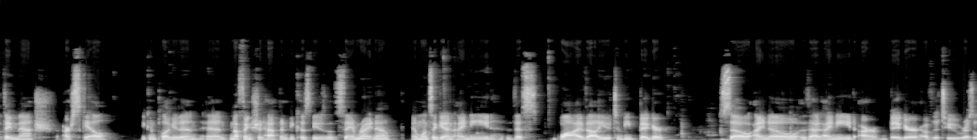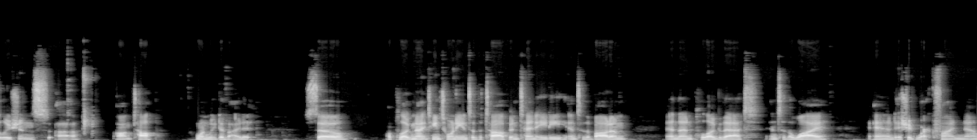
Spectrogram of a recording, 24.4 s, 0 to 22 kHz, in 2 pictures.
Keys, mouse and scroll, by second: 1.4 click, 2.6 click, 4.7 middle click, 5.0 shift+middle click, 5.6-6.5 scroll up 2, 5.7 shift+middle click, 7.1 shift+click, 8.8-9.7 scroll down 4, 9.1 middle click, 9.7-10.1 scroll down 2, 10.0 middle click, 12.4 click, 13.3 shift+d, 14.8-15.4 scroll up 5, 15.1 middle click, 15.6 middle click, 16.8 click, 18.8 click, 21.1 click.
